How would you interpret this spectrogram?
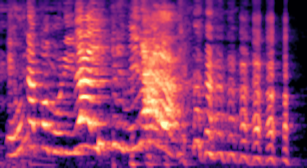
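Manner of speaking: high, slow cry breaking into laughter; laughing outburst. Real, not acted. Repeating the point after apologising for shouting, high and laughing. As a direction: proclaim it high, then crack up.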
